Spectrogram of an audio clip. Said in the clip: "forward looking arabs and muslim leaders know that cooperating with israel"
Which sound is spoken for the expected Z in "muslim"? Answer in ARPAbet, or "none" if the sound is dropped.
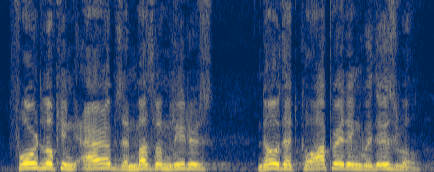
Z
